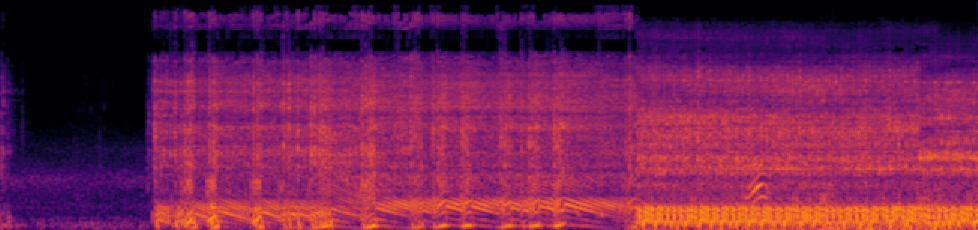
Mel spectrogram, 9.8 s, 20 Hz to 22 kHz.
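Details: Stihl 044 chainsaw rebuilt with a cheap Amazon cylinder, piston and carburetor plus an OEM coil, carb tuned for summer: it fires and revs in bursts, then settles into a strong, steady cut under load; running well.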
